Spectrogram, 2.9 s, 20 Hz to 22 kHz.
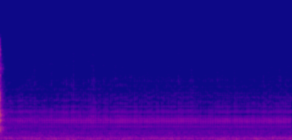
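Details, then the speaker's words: April 1996 Holmes 5200 BTU air conditioner made by WCI, rated 6.2 A, 635 W, McMillan fan motor, LG compressor; three-speed fan on low gives a soft steady whir and light even hiss, no rattles or grinding; normal quiet fan. "and fan is extremely quiet on low speed"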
